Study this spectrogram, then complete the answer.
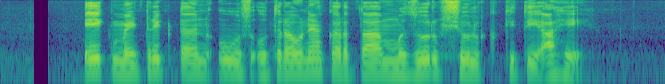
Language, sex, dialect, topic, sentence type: Marathi, male, Standard Marathi, agriculture, question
